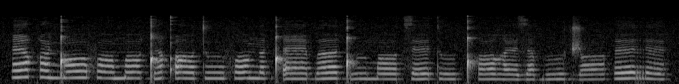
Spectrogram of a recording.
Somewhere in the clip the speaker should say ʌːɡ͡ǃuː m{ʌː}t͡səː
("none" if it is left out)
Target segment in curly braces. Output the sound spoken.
ɔː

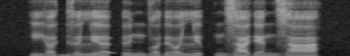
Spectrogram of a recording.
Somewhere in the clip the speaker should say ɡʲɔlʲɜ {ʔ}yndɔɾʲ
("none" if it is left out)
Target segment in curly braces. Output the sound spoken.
ʔ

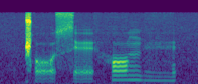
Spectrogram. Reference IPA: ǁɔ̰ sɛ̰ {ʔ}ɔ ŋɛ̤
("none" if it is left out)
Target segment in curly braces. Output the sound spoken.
h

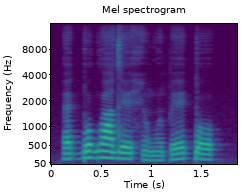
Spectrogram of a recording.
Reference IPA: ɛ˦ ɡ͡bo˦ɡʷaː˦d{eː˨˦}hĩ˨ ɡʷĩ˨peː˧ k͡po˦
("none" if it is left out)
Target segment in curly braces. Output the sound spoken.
eː˧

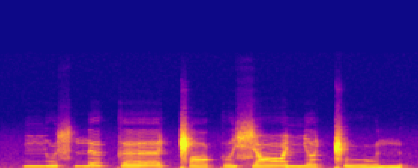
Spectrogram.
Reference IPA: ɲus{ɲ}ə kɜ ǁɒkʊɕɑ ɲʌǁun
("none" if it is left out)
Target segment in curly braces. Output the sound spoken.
n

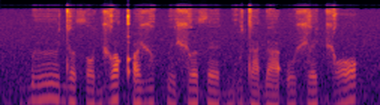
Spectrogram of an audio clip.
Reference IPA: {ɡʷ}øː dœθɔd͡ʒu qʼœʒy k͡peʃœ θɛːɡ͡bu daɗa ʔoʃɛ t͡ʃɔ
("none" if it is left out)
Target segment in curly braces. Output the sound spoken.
ɓ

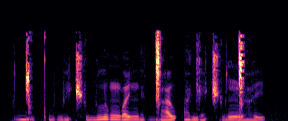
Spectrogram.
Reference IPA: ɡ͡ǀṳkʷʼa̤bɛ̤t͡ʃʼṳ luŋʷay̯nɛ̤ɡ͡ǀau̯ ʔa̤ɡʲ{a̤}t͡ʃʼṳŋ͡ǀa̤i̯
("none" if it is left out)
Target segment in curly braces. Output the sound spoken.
a̤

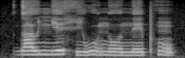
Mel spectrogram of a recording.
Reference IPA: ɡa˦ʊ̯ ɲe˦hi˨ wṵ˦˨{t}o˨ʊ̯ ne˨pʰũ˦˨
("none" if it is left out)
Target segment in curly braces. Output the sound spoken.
n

